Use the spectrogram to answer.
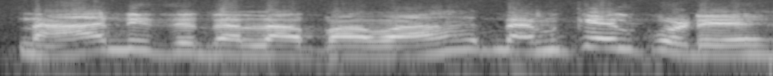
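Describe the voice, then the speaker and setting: An actor playing a whining, scheming middle-aged uncle who wails melodramatically. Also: male voice, high-pitched, animated, fast, a bit bright, soft background music. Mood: wailing. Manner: melodramatic wailing. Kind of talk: film drama dialogue.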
